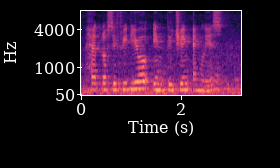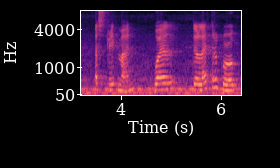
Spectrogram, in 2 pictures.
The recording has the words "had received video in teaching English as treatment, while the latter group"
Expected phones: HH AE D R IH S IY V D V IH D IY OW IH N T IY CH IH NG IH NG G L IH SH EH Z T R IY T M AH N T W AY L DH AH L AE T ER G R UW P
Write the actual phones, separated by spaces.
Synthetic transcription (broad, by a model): HH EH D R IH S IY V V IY D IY OW IH N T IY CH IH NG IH NG G L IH S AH S T R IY T M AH N W AY L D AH L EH T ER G R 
